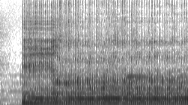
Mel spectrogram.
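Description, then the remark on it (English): A voiced trill of tongue and lips at the same time, done as a voice exercise, starts abruptly and holds steady, a buzzing, fluttering hum on a sustained pitch that sounds a bit like an idling engine, fairly loud. “Let's do some more tongue and lip trills at the same time with voice.”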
